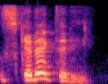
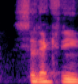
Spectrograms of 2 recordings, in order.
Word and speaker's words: Schenectady: Schenectady. Schenectady, New York.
